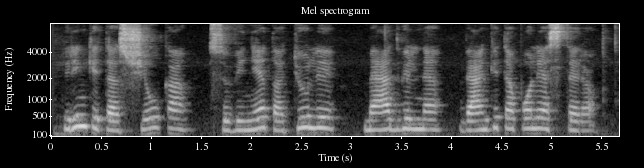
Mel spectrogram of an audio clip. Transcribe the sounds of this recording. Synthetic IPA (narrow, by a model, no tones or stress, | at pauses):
ɾʲɪŋʲkʲɪt̪ʲɛsʃʲɪlˠkɑː | sʊʋʲɪnʲeːt̪ɑt̪ʲʊlʲɪ | mʲæːd̪ʲʋʲɪlʲnʲɛʋʲɛˑŋʲkʲɪt̪ʲɛpoːlʲɛsʲt̪ʲɛɾʲoː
